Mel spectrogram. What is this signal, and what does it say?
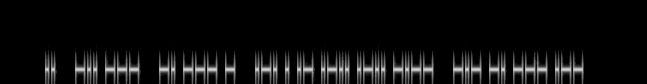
Morse code, heard as a keyed tone, about 40 wpm, 700 Hz. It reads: I DO NOT REALLY KNOW
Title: Sets of 5 Words Encore 40wpm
